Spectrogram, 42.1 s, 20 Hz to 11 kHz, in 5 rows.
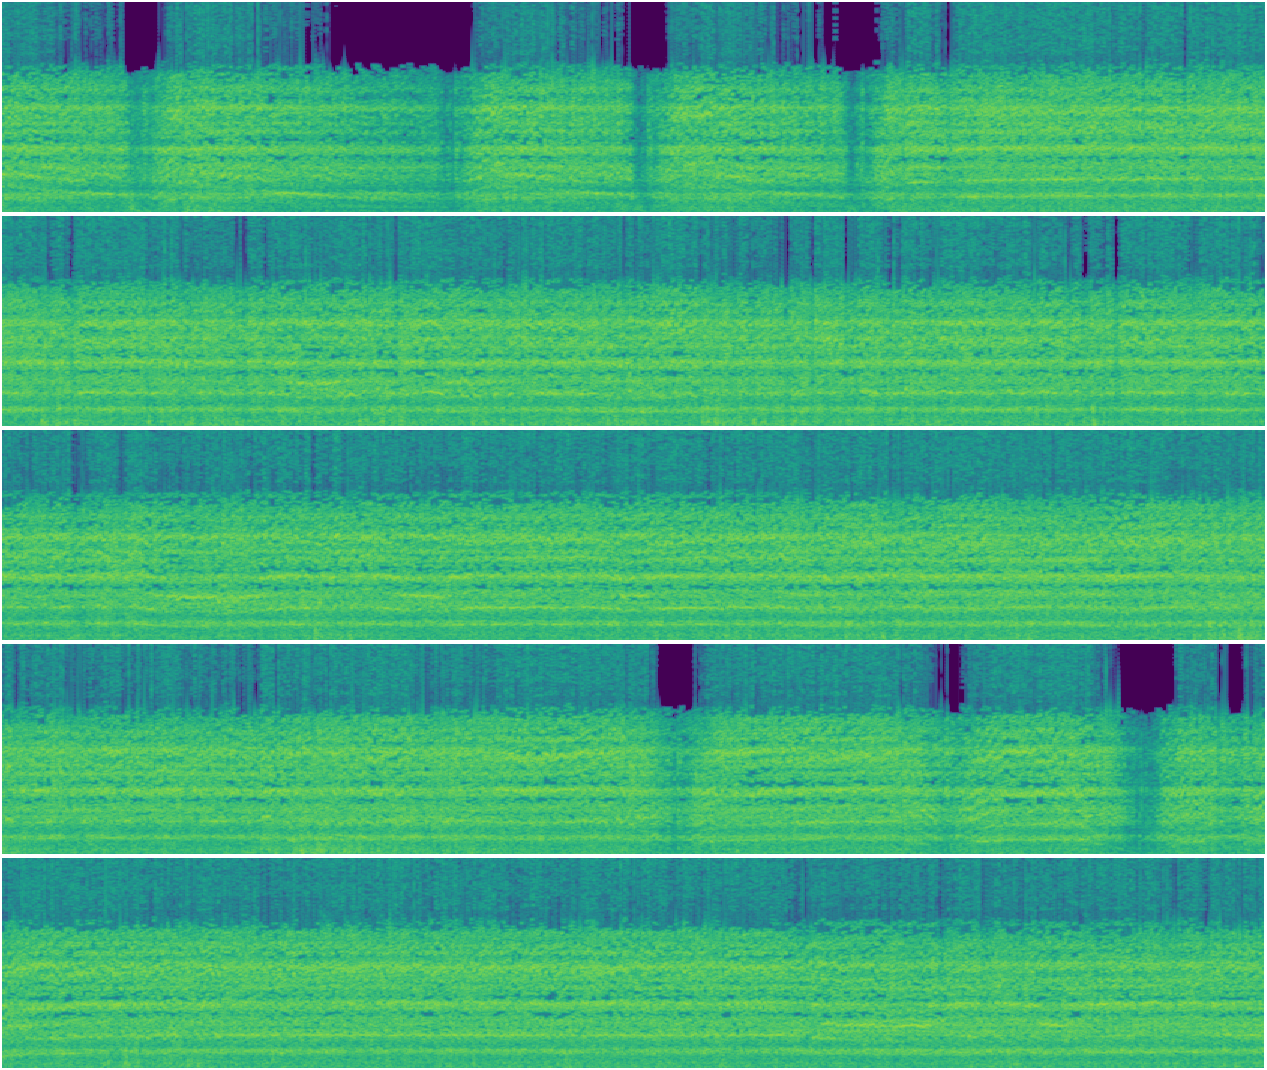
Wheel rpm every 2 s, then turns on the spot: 20, 40, 90, 230, 230, 220, 230, 230, 230, 230, 230, 230, 230, 230, 170, 180, 160, 240, 230, 220, 230.
none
